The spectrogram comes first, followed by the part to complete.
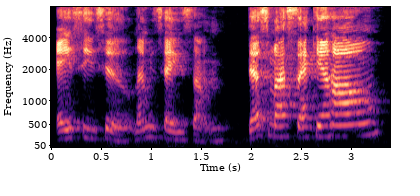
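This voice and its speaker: A young adult woman, hosting a casual live chat in a chatty, animated way and sounding congested. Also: medium pitch, normal speed, poor audio. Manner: chatty, animated, laughs often. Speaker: host.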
